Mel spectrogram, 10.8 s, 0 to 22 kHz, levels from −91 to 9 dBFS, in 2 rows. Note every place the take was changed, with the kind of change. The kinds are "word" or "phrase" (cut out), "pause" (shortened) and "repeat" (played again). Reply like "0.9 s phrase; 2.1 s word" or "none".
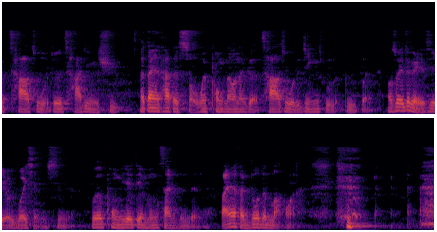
1.6 s pause; 4.7 s pause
